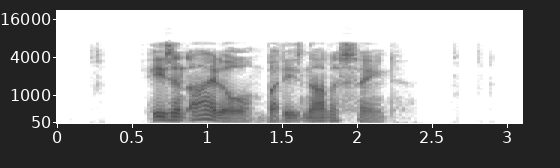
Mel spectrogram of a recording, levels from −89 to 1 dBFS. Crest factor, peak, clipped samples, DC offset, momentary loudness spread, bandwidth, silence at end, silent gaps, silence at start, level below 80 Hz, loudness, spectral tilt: 22 dB; -10 dBFS; under 0.1%; under 0.1%; 8 LU; 7.4 kHz; 0.9 s; none; 0.6 s; -64 dBFS; -29 LUFS; -3.5 dB/octave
